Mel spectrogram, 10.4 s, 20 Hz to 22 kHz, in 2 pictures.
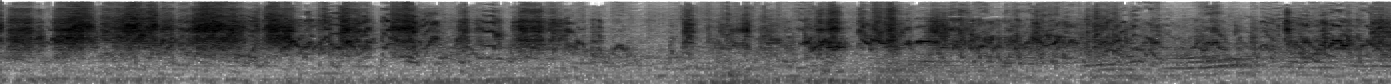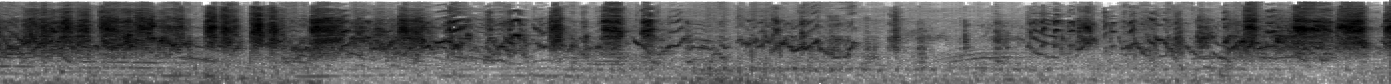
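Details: An aviary colony of male budgerigars, 8 December 2025, chattering without pause: many overlapping shrill chirps, buzzy warbles and short squawks, briefly dipping quieter mid-way before swelling again.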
